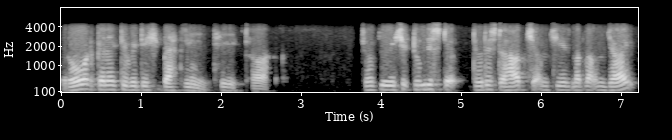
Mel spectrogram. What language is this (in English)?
Kashmiri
